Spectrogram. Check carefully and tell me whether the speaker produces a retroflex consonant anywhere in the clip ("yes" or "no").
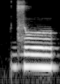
no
